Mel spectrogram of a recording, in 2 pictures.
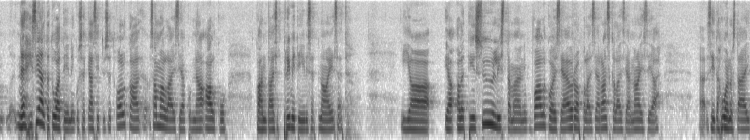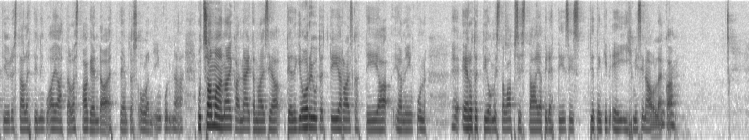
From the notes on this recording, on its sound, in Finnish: Tämä jakso on äänitetty livenä F/Symposium -tapahtumassa.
